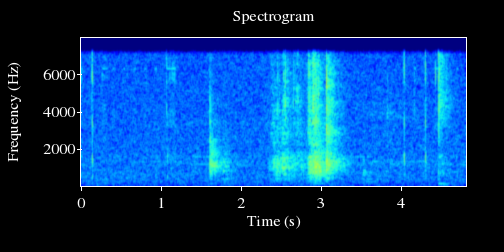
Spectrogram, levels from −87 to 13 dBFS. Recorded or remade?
recorded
